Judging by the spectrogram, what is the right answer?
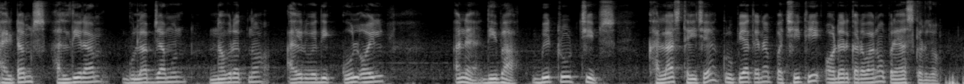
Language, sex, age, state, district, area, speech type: Gujarati, male, 18-30, Gujarat, Ahmedabad, urban, read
